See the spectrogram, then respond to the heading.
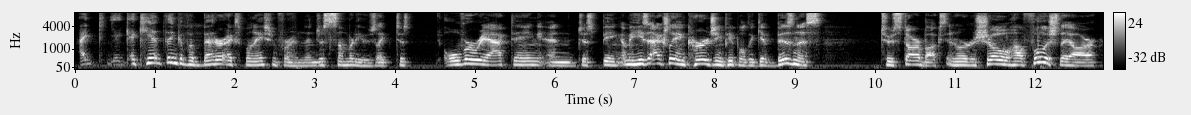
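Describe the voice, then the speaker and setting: A man with a Minnesota accent co-hosting a podcast in casual chat, ranting sarcastically and breaking into loud mocking voices. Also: a little high, expressive, normal speed. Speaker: podcast co-host.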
